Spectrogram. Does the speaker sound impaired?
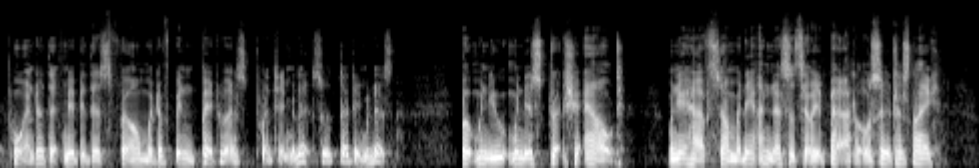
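Yes: deaf; relies on subtitles rather than audio.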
